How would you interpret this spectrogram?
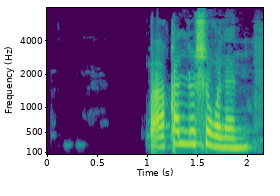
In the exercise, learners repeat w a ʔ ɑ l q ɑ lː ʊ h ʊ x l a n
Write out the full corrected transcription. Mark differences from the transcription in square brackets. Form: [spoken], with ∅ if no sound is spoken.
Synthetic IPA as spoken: w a ʔ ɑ [∅] q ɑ lː ʊ [ʃ] ʊ [ɣ] l a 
